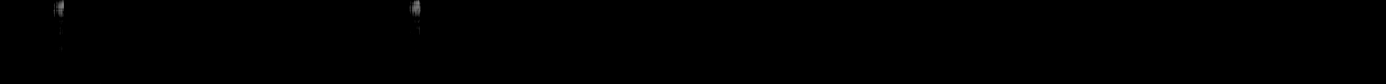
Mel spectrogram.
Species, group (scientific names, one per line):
Phaneroptera nana
Orthoptera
